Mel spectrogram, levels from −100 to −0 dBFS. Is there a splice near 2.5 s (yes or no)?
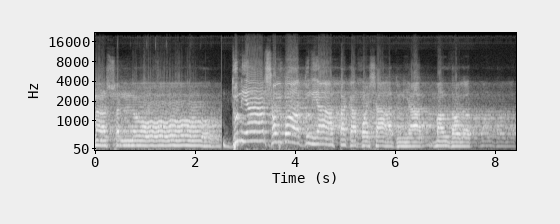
yes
